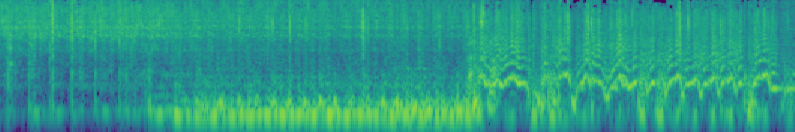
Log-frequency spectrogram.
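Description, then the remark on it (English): A nut spins inside a swirled balloon, first a low steady rumbling hum as it slides, then abruptly a loud, rattling, wavering buzz-whine as it starts rolling, like a revving engine. “So it can start off attempting to roll to not roll, and it's just sliding, which is what you heard there. Then it suddenly started rolling, and you suddenly heard the lots and lots of noise.”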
